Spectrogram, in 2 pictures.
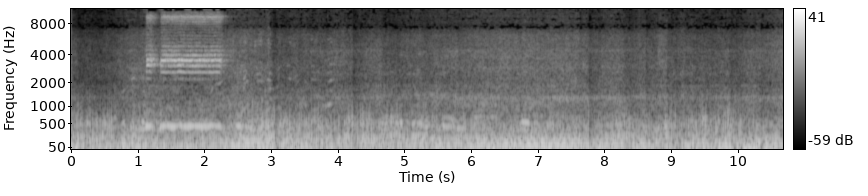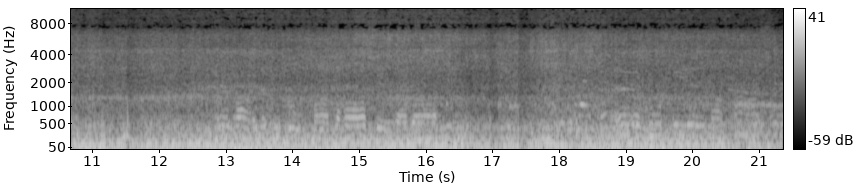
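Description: Motor scooter running along with a steady low rumble, and a horn toot about a second in that lasts about a second. Voices are heard faintly in the background.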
